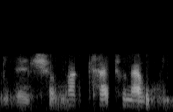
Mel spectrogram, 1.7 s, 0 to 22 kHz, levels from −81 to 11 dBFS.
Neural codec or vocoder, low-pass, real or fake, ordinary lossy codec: none; 3.6 kHz; real; none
